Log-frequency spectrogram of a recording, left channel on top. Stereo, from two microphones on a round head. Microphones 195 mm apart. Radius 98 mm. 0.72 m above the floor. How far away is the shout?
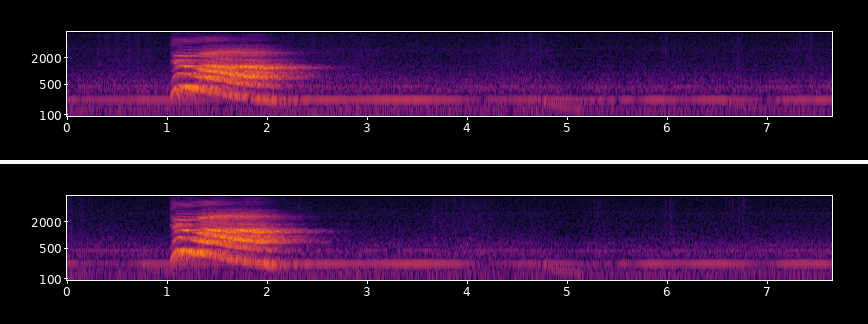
About 1.2 m.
